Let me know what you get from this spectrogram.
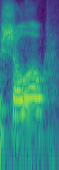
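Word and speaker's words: Xolo: like Jolo that is that he pronounce his name sholo um kid from kobai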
